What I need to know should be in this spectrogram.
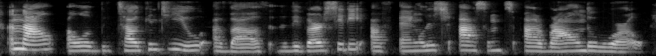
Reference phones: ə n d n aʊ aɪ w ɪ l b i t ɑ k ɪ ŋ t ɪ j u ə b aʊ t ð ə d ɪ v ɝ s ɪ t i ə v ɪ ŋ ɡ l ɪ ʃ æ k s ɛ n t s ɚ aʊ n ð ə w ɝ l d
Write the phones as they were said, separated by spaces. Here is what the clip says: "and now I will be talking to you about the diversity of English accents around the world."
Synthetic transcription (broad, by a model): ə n n aʊ aɪ w ɪ l b i t ɑ k ɪ ŋ t ɪ j u ə b aʊ t ð ə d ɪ v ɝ s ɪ t i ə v ɪ ŋ ɡ l ɪ ʃ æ s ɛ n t s ɚ aʊ n ð ə w ɝ l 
